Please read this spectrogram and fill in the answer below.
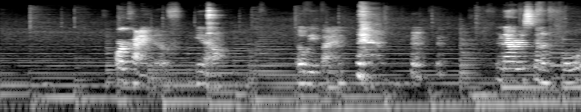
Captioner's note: laughs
